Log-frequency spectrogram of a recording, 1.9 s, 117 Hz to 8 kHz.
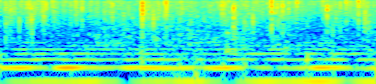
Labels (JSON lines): {"label": "biophony, midshipman", "recorder": "SoundTrap 500"}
